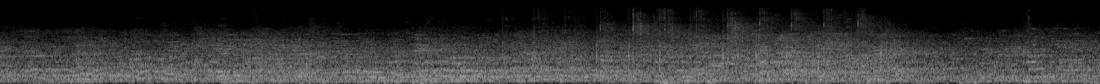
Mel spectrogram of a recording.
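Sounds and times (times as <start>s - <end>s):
chatter of many people echoing: 0.0s - 11.0s.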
